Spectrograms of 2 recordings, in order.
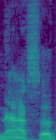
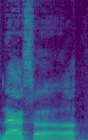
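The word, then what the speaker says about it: NASAA: the state regulators NASA when you pronounce that you've got to make sure you pronounced both final A's this isn't NASA they're not launching rockets this is NASA it's also much more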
